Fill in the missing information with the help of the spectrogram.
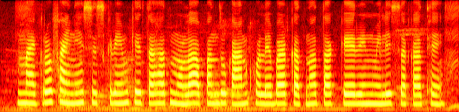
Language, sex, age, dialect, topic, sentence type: Chhattisgarhi, female, 18-24, Central, banking, question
